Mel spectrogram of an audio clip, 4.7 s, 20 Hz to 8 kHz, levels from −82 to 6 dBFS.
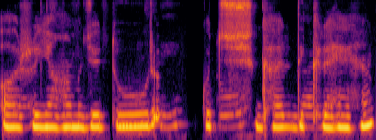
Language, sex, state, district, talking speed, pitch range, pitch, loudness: Hindi, female, Himachal Pradesh, Shimla, 115 wpm, 215-230 Hz, 220 Hz, -13 LUFS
